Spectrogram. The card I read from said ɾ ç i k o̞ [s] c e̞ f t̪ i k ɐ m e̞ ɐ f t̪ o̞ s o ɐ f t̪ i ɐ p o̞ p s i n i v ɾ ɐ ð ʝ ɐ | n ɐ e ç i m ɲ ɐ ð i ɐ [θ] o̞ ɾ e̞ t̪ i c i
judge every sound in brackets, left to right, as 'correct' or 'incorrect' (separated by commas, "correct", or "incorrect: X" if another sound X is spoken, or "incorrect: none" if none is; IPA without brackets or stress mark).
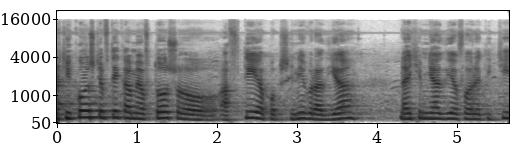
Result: correct, incorrect: f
